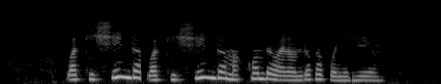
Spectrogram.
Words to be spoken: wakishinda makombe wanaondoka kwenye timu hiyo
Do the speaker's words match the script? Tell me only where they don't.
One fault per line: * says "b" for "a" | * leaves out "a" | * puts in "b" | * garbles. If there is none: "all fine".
* puts in "wakishinda"
* leaves out "timu"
